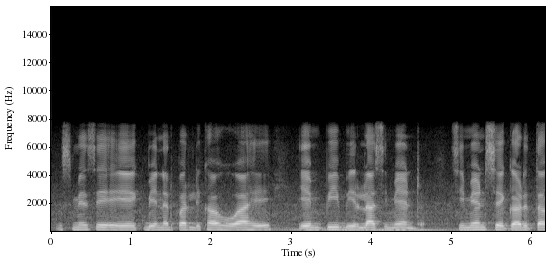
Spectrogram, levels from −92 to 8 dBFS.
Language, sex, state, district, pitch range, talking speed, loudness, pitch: Hindi, male, Uttar Pradesh, Lalitpur, 135-145 Hz, 145 wpm, -16 LUFS, 140 Hz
